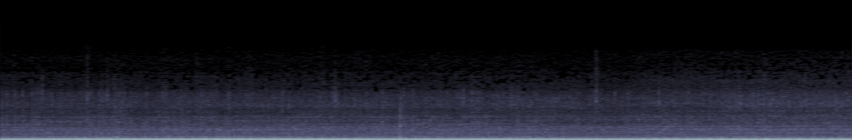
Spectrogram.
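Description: Turbocharged VW Gol engine running at a steady cruise, heard from inside the cabin as an even, unchanging drone.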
